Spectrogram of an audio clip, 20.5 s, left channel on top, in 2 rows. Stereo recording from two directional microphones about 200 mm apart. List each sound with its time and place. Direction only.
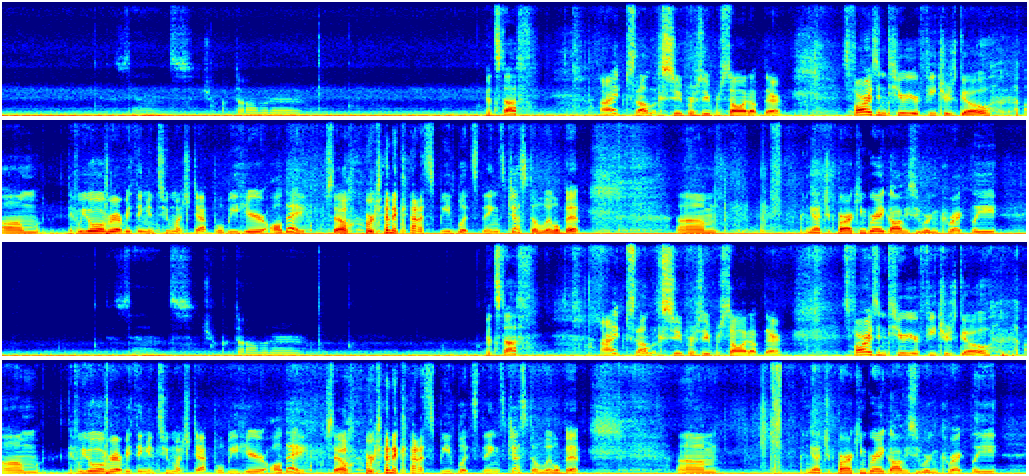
2.3 s whispering: centre (ahead or behind)
4.9 s speech: centre (ahead or behind); by 16.0 s 25° left (ahead or behind)
17.0 s speech: 10° left (ahead or behind)
18.3 s speech: 5° right (ahead or behind)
